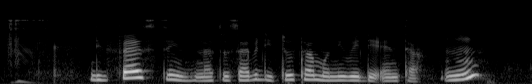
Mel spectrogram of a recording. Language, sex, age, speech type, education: Nigerian Pidgin, female, 15-29, spontaneous, tertiary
